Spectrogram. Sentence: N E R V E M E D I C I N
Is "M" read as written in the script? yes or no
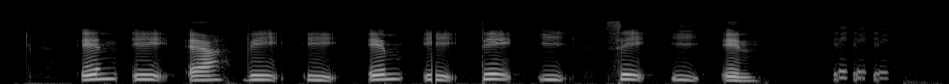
yes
